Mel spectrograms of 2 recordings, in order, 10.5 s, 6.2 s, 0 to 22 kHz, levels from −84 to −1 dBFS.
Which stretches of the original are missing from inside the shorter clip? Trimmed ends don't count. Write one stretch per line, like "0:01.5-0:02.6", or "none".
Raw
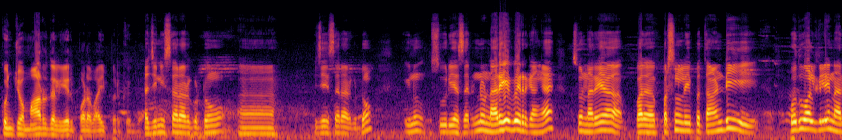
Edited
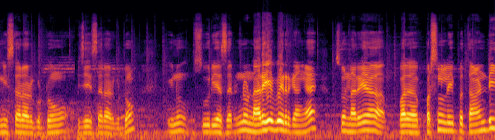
0:02.9-0:03.9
